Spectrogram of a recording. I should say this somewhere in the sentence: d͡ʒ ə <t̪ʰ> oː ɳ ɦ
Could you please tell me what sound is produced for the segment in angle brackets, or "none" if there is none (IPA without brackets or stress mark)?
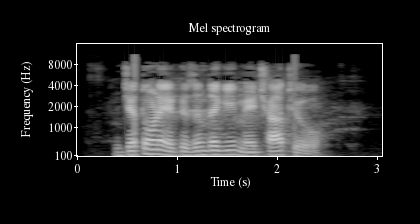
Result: t̪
